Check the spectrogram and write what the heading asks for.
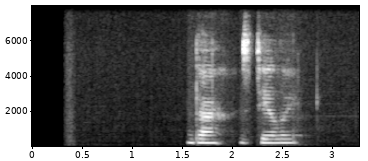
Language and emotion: Russian, neutral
